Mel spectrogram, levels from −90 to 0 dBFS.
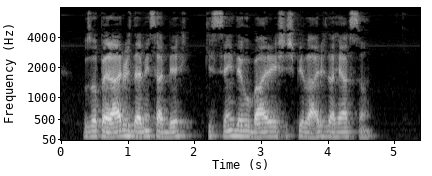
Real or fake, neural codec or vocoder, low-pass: real; none; 7.2 kHz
